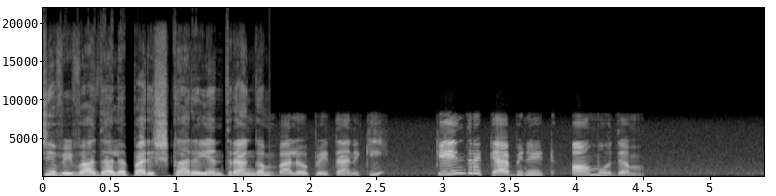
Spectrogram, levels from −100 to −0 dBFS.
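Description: Speech recording; at 1.70 s, right after "వివాదాల పరిష్కార యంత్రాంగం", the sound abruptly turns duller and about 5 dB quieter, with nothing above 8 kHz and new background noise, likely an input switched to a poorer device.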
